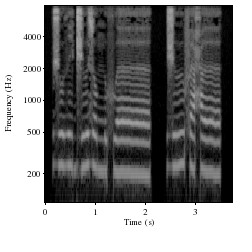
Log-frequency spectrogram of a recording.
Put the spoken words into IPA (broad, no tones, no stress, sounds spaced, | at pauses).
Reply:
ʒ u ð i d͡ʒ ɯ z o ŋ ə xʷ ɜː | ʒ ɯː f æ ħ ɜː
